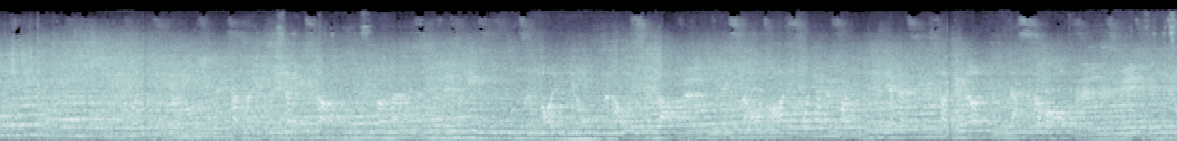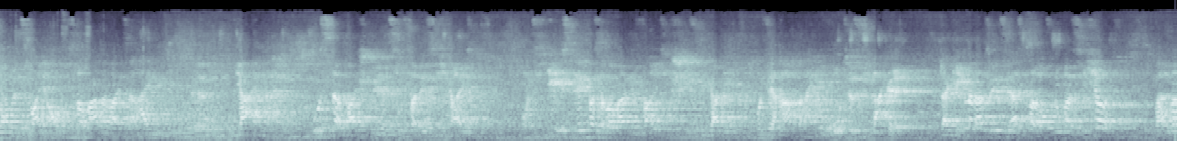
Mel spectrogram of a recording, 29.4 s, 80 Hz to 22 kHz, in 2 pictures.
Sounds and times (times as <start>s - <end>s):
Car: 0.0s - 29.4s
Speech: 1.6s - 29.4s.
